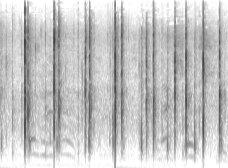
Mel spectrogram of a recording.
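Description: A few spectators clapping, sharp irregular handclaps at several a second, applauding a throw.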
